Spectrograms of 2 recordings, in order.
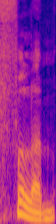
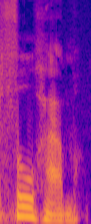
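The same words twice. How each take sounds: First: The name is said the British way. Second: The name is said the American way. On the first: The speaker calls it right. "Congratulations on the way, by the way, for saying Fulham" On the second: The speaker calls it wrong. "not Fulham, which is a very easy thing to do because of ... the way that Americans pronounce words"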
